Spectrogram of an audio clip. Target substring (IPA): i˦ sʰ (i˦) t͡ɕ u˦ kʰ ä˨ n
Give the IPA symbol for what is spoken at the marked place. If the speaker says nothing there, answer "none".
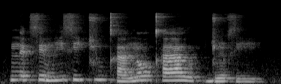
i˦˨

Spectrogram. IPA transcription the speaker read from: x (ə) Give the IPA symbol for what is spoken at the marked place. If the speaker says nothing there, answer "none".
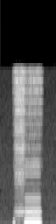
ə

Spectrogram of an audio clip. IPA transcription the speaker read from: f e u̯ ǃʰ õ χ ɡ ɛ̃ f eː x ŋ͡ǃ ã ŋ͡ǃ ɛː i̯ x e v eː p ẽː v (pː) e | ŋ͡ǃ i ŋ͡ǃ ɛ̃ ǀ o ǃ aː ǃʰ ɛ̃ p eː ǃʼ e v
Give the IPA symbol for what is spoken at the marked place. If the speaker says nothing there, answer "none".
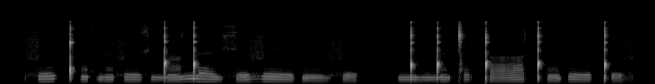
f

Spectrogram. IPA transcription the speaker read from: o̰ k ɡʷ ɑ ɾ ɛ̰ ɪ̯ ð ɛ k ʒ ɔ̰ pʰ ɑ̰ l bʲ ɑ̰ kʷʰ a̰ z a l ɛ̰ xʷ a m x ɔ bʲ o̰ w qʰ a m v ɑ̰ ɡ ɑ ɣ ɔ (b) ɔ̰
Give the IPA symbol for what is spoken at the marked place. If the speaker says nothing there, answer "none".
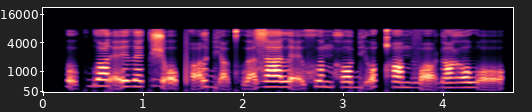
w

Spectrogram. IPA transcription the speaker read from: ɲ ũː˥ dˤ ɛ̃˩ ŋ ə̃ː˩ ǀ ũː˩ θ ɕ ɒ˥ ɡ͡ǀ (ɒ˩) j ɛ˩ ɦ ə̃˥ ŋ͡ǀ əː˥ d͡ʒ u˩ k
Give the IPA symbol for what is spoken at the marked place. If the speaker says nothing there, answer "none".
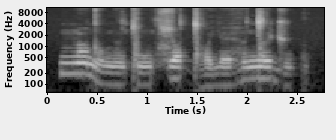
ɒ˩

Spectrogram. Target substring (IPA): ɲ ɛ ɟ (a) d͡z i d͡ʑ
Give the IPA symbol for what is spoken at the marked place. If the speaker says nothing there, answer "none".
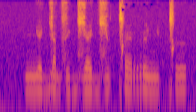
a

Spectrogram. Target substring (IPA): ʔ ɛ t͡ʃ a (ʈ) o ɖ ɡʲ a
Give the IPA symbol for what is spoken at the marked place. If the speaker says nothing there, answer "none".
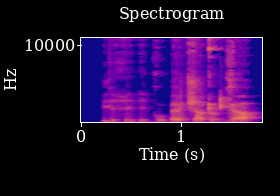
ʈ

